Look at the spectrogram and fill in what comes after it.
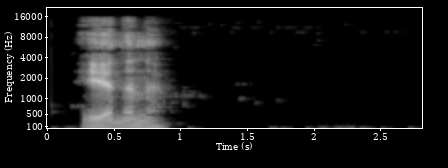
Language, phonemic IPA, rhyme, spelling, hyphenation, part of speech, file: Norwegian Bokmål, /ˈeːnənə/, -ənə, -enene, -en‧en‧e, suffix, Nb--enene.ogg
- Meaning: definite plural form of -en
